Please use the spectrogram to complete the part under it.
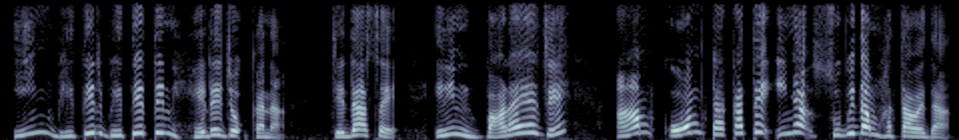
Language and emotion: Santali, angry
